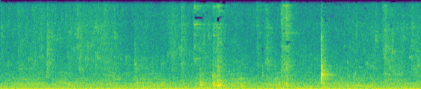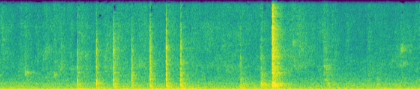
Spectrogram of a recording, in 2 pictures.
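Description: Plastic spatula stirring a watery tomato broth in a granite-coated pan: liquid sloshing, with the spatula clicking and knocking against the pan. A run of quick clicks comes a little past halfway and the loudest knock near the end, over a steady low hum.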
